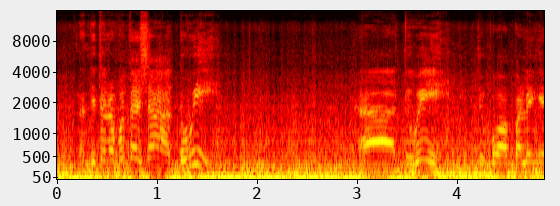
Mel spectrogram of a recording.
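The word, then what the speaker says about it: Tuy: Yes mga kabukot, nandito na po tayo sa Tuwi. Tuwi. Ito po ang palengke na Tuwi. Yes. Tuwi. Tuwi, Batangas. Tuwi no, pero ang pagbasa Tuwi. Tuwi. Pero Tuwi. Tuwi. Pronunciation Tuwi.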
